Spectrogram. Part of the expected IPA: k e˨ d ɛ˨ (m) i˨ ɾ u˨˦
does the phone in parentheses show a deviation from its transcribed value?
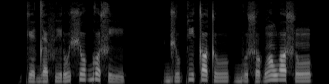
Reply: yes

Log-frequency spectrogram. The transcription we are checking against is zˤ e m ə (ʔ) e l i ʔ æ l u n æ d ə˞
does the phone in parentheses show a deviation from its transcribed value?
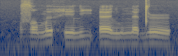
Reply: yes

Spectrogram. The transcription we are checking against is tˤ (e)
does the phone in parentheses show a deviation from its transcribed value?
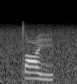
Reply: no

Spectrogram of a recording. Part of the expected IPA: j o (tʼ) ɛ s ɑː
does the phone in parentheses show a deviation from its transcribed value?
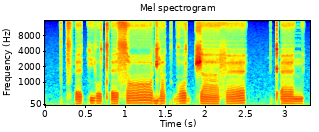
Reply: no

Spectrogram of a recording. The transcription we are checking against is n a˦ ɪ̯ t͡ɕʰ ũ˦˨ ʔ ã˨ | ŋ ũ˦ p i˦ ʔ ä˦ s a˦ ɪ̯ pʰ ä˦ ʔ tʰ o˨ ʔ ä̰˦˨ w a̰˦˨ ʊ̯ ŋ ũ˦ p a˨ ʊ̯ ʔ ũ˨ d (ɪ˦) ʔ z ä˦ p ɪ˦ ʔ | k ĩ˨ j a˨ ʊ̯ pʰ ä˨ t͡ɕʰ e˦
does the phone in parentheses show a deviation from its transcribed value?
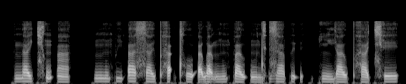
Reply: no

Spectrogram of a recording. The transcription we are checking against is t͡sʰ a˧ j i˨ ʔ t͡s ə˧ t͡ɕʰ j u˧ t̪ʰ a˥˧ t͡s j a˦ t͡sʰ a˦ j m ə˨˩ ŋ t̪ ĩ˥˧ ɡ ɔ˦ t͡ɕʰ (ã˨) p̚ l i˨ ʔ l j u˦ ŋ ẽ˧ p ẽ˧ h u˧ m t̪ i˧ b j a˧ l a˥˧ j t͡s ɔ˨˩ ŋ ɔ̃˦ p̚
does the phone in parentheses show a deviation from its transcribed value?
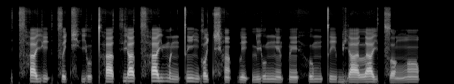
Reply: no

